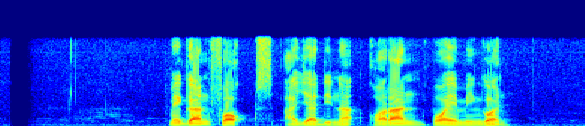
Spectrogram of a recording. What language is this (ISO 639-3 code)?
sun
